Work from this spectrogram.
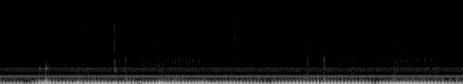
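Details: Pet cat named Smi purring pretty loud, a steady low rumbling pulse that dips briefly near the third and fourth seconds, with faint constant hum tones and a few soft clicks above it.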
